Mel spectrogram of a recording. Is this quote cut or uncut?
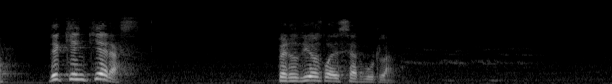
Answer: cut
